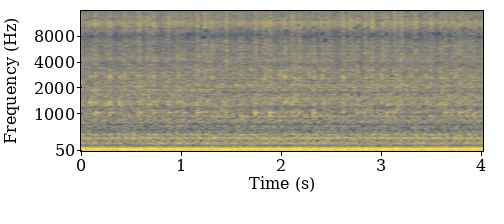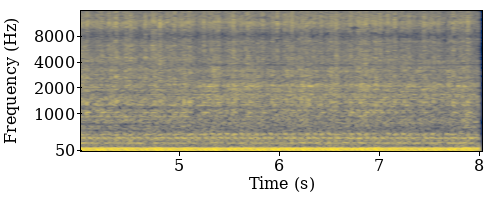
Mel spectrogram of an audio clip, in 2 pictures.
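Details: Versatile 800 diesel tractor running again with its muffler removed; a loud, deep, unmuffled drone with a steady rapid pulse and harsh bark. Open exhaust with no muffler.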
